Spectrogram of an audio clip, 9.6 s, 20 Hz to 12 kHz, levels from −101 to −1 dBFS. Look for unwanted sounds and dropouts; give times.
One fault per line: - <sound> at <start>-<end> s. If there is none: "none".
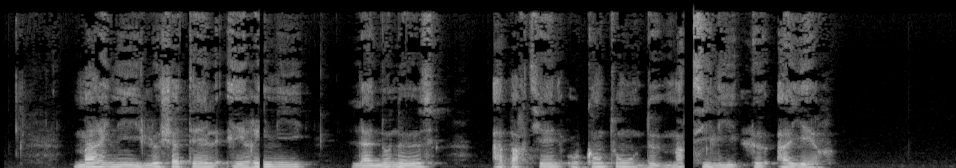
- dropout at 2.6-2.6 s
- dropout at 6.8-6.9 s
